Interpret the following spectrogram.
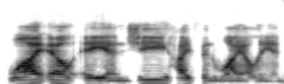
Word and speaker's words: ylang ylang: up its if I remember it's spelled though y la ng - y la ng it's pronounced ylang ylang and cedarwood those are really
